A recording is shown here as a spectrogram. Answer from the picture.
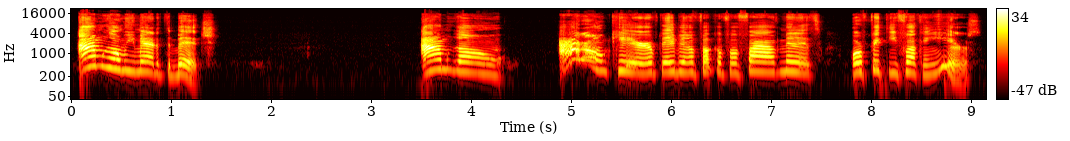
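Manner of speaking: worked-up, forceful protest; heated rant. Real, not acted. Heated hypothetical about cheating.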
